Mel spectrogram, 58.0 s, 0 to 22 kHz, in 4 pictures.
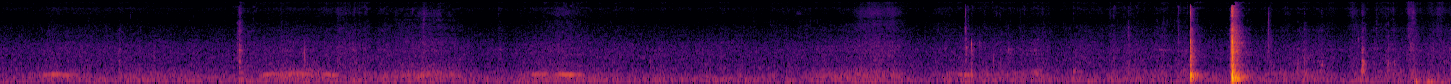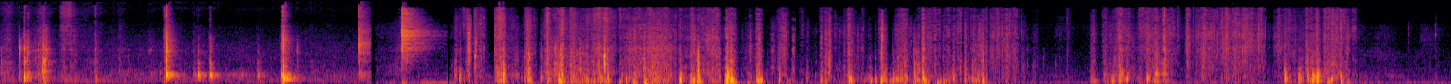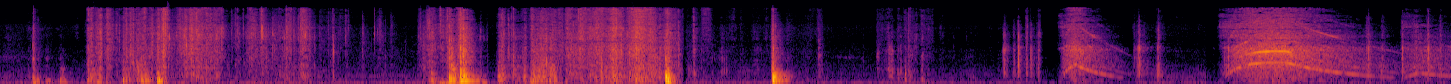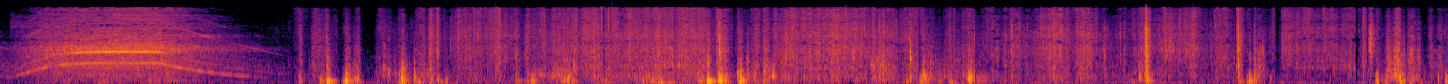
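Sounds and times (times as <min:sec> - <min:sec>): crackly rustling: 0:29.7 - 0:36.6, 0:46.5 - 0:58.0.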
